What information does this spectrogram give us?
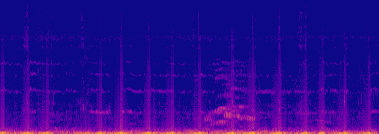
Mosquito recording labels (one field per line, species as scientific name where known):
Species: Aedes aegypti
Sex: female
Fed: unfed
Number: one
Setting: cup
